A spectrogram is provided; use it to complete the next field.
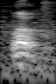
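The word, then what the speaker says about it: לא: and ask about lo lo just means no okay or not like in the ten commandments it says shall not says lo like know this know that or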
